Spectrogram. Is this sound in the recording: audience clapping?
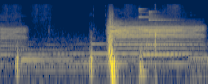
no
